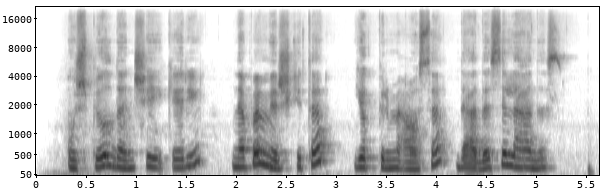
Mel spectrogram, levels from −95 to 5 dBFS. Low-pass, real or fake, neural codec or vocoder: 19.8 kHz; fake; vocoder, 44.1 kHz, 128 mel bands, Pupu-Vocoder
